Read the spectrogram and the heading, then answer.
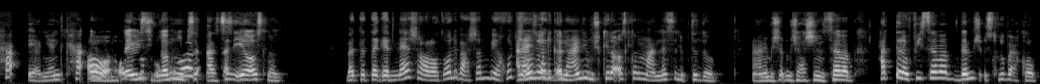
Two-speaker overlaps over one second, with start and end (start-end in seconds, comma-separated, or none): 0.9-2.3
